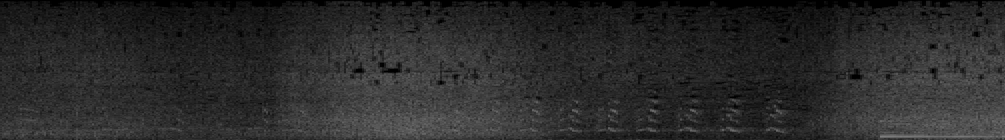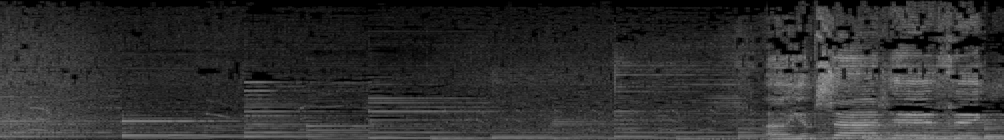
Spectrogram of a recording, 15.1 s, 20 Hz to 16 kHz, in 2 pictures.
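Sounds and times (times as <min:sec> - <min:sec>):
ocean waves washing in: 0:00.0 - 0:04.9, 0:06.0 - 0:14.7.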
